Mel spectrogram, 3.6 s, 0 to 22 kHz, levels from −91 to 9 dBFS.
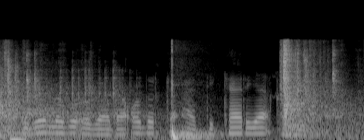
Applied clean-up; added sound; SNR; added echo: none; Slam + Thump, thud; -2 dB; none.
